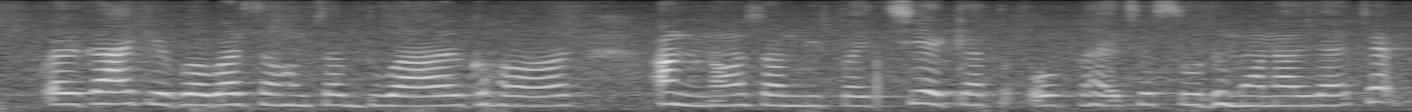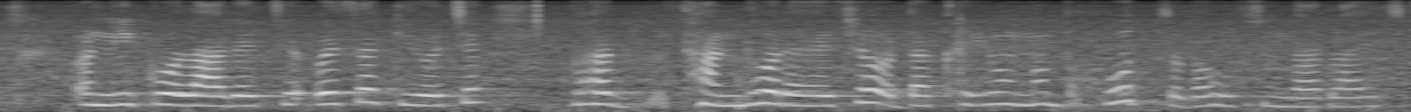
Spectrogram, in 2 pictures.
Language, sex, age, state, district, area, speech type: Maithili, female, 18-30, Bihar, Saharsa, rural, spontaneous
